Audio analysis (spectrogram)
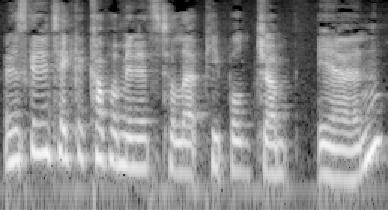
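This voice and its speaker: A woman's voice: mid-range voice, lively intonation, a little fast. A woman with a cold giving a casual, encouraging live talk to viewers, chatty and full of fillers. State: has a cold. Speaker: network marketing business trainer.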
